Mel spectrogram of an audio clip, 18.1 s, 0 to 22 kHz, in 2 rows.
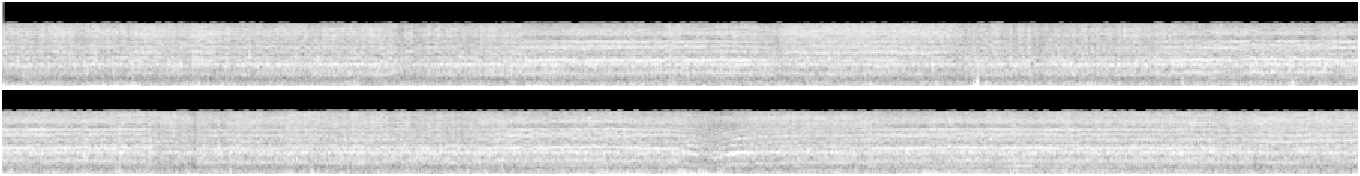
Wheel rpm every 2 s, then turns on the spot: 170, 160, 160, 160, 160, 170, 160, 160, 160.
none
